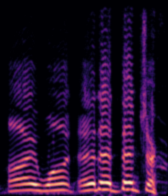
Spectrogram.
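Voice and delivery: full-volume, high-pitched imitation of her; retold yell. Husband imitates wife's last yell for adventure, all-out high yell. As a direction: yell it at the top of your range, as her. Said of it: "And then she yelled the last time".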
